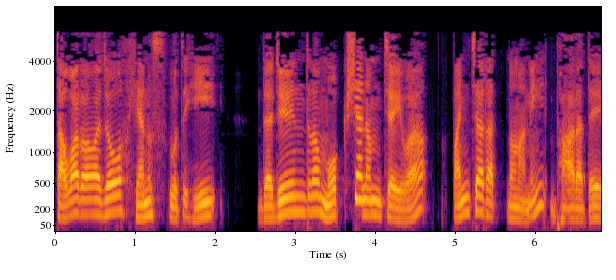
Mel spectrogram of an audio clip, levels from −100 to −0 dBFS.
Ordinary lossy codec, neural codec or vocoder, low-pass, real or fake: MP3, 24 kbps; codec, 16 kHz, 0.5 kbps, X-Codec, HuBERT features, trained on LibriSpeech; 7.2 kHz; fake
